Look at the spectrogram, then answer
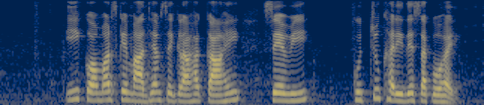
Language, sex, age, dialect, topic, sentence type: Magahi, female, 18-24, Southern, banking, statement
